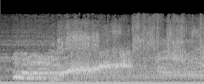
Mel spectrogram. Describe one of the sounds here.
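A crowd of people shouts and screams in panic.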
